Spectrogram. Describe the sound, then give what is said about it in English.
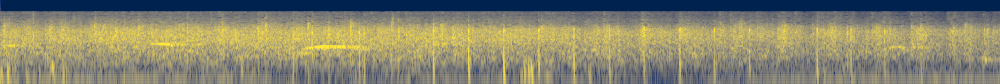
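An audience claps their hands for Jesus during a sermon, steadily for about ten seconds, a dense wash of many hands with a few sharper individual claps standing out and brief voices scattered through it. “Are you clapping your hands for Jesus, someone?”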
